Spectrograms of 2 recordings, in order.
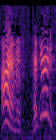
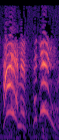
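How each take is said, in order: First: Said in the usual way. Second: Put-on squeaky high little-boy greeting. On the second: Shown as a demonstration. Kid remembers to greet Miss Pigeon in a high little-boy voice. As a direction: pitch it way up like a small child. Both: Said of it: "Oh, high voice".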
